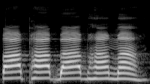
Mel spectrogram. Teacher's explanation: ये होठों का स्पर्श करते हैं। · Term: प वर्ग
